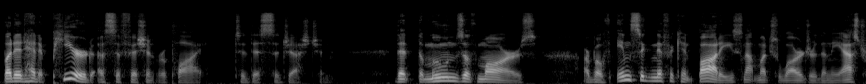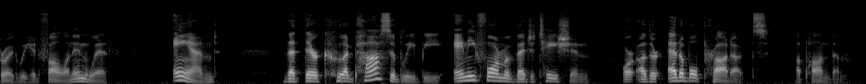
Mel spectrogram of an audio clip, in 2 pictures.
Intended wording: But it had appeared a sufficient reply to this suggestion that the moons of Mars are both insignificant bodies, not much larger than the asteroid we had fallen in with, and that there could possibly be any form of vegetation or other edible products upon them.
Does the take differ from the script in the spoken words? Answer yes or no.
no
